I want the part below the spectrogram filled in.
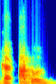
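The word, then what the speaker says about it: גדול: So it pronounced like gadol.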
